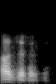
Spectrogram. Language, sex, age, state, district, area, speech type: Nepali, male, 30-45, West Bengal, Darjeeling, rural, conversation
